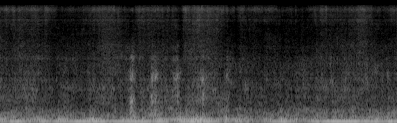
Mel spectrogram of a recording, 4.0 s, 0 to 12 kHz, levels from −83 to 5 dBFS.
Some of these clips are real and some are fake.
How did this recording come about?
fake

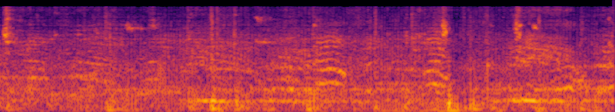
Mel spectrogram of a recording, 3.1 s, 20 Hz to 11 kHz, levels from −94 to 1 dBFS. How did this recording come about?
fake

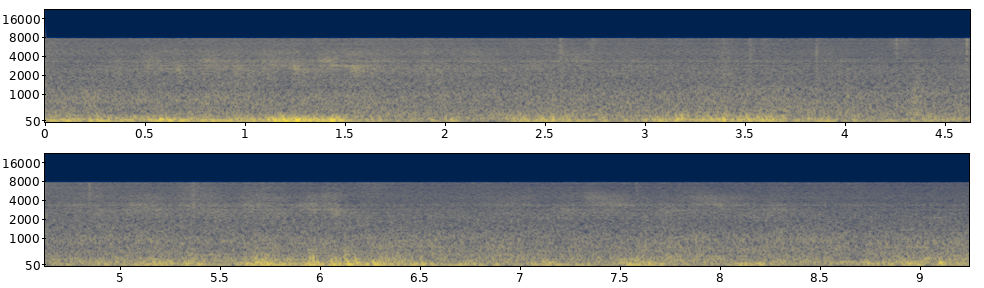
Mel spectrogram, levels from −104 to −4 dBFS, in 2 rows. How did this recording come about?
fake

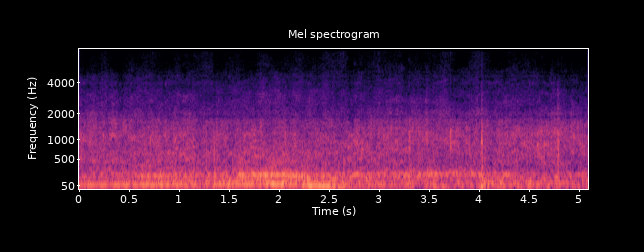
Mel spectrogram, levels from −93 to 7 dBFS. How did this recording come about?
fake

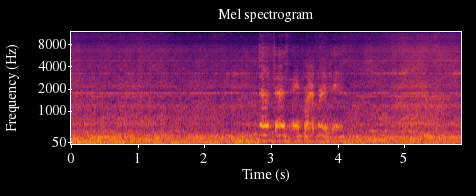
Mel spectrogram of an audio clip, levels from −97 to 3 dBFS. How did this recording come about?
fake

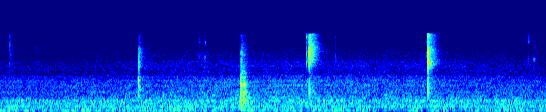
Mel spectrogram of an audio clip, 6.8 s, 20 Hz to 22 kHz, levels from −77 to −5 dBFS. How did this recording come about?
real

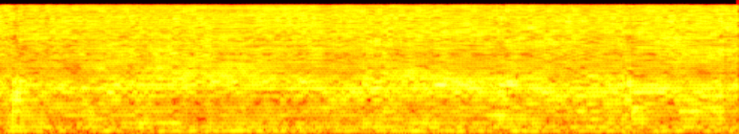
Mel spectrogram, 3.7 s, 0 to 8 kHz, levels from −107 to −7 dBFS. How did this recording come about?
fake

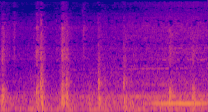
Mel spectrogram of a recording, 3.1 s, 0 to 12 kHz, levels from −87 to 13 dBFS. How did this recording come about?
real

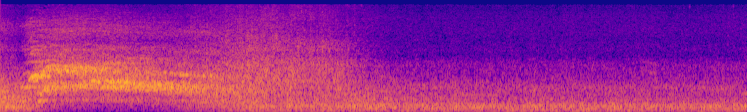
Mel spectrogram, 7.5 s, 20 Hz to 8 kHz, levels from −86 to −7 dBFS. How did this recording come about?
real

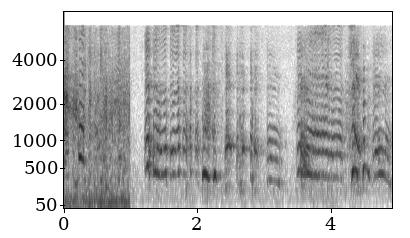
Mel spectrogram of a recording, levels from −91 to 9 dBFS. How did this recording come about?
real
